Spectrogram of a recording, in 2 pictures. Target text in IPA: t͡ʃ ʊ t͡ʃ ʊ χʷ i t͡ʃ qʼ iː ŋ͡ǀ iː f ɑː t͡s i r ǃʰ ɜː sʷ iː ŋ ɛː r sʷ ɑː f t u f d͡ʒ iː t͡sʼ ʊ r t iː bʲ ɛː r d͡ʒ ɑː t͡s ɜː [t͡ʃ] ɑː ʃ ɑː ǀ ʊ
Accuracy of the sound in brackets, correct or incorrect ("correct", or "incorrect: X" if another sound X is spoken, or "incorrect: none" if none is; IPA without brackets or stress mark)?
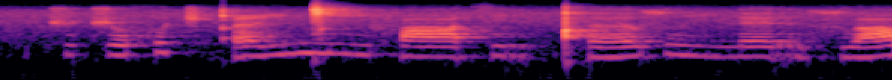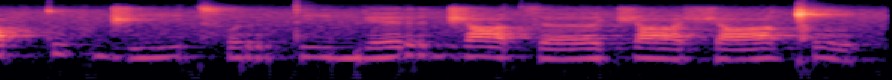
correct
